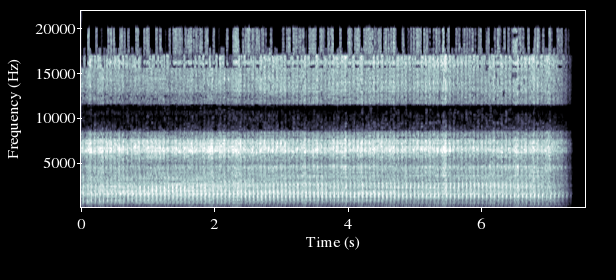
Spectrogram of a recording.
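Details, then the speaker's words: KIA K5 engine runs quiet and smooth at idle, but raising revs to about 2000 rpm brings a hard metallic knock that disappears with more throttle, only in a certain rev range; knock does not grow with revs. "Но как Только начинаешь давать газ поднимаешь обороты где-то на 2000 появляется вот такой вот стук"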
